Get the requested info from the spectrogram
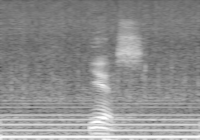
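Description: Steady electrical mains hum: a low, unchanging drone with several overtones. A man says a short "yes" about a second in.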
